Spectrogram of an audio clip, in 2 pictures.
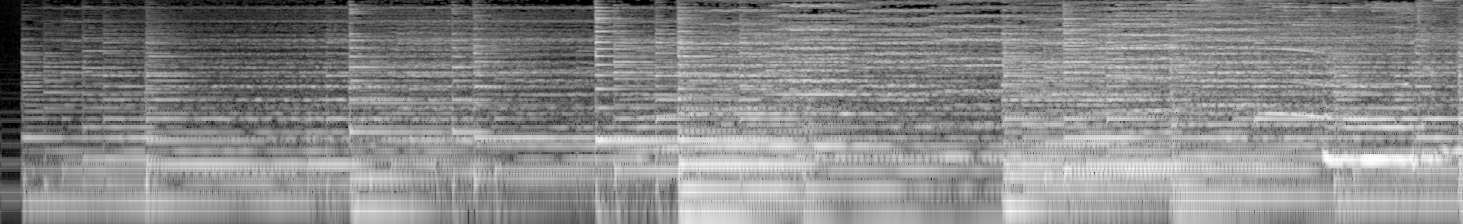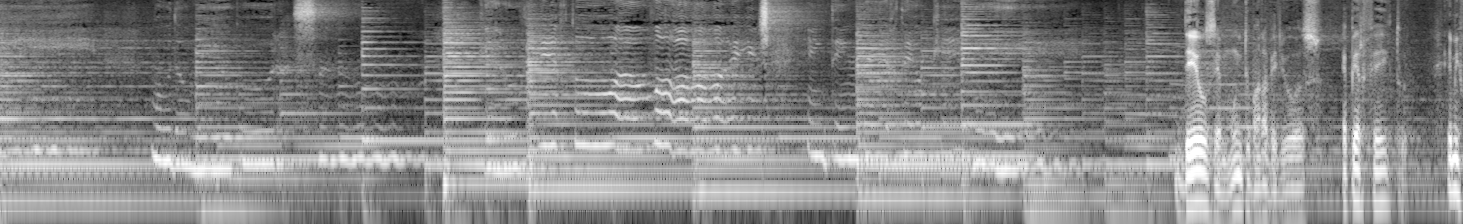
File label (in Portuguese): Evang Aniv. Romantico M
